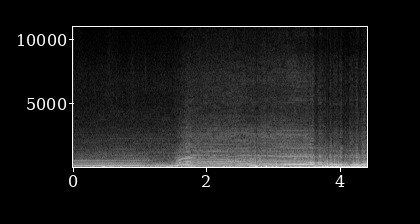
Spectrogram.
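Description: Audi R8's naturally aspirated V10 with a straight-pipe titanium exhaust, heard from inside the cabin while driving. It holds a steady note, its revs jump sharply about a second and a half in, and through the last second it gets much louder and climbs in pitch under hard acceleration.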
